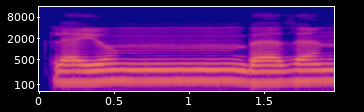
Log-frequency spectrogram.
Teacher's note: با آئے گی تو اس نون ساکن کو میم میں بدل دیں گے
